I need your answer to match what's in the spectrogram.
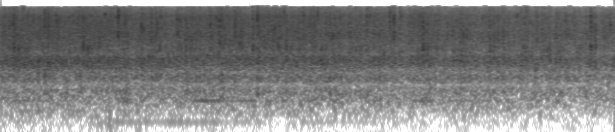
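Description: A church audience in Quito, Ecuador claps steadily for several seconds, a dense, continuous patter of many hands at an even, moderate loudness with no voices over it.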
